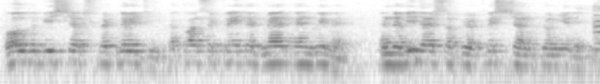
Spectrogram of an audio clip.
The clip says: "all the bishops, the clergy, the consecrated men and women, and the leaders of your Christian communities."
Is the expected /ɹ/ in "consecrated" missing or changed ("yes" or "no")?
no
